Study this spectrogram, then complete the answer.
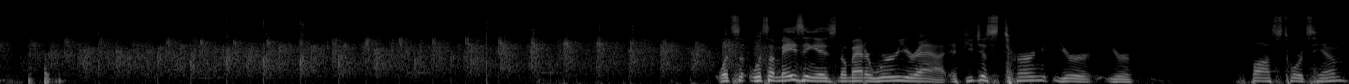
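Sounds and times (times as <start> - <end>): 
audience hand clapping in praise: 0.0 - 8.2
speech: 7.2 - 11.4, 12.5 - 13.4.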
